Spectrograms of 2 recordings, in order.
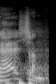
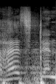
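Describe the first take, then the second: First: The t sound is silent in the middle. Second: The t sound is pronounced in the middle. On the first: The speaker calls it right. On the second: The speaker calls it wrong.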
